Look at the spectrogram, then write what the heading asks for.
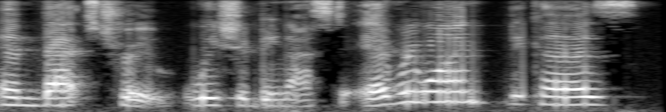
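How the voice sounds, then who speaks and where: A woman teaching a recorded reading lesson for children at home, explaining a story in an animated, explanatory way. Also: medium pitch, unhurried, rough recording.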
